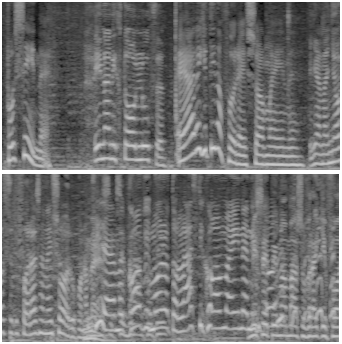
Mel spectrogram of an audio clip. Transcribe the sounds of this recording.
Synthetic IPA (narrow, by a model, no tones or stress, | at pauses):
posinḛ | ineɐnixt̪oːluθeeɐɾɐʝɐt̪inɐfo̞ɾesoɐmɐine̞ʝɐnɐɲo̞θi̥sot̪isfo̞ɾɐsenɐisoɾuponɐɐɐmekovimo̞not̪olɐst̪ixoɐmɐineɐniixsepimɐmɐsuvɾɐcifo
